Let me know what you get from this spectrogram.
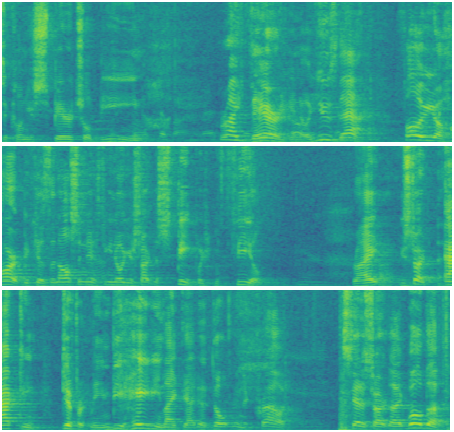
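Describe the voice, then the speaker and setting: Light background noise sits behind the voice. A man talks at a fairly quick pace. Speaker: panelist. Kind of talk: impassioned panel talk. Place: hall. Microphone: podium.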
